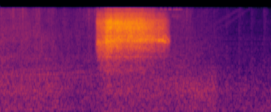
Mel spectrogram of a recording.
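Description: A spacecraft engine hisses with a rushing thrust.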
